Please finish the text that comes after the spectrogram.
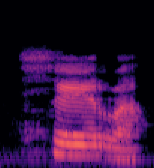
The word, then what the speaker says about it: cera: Ketika dia diikuti huruf E di depannya, maka dia dibacanya sebagai sera. Ya, cera jadi sera.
